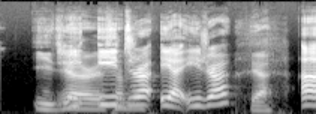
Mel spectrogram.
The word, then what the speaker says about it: Hydra: Yes, we went to I think it's I want to say Hydra, but I think it's pronounced Idra.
